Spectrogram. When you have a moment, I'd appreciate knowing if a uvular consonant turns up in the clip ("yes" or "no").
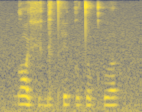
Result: no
